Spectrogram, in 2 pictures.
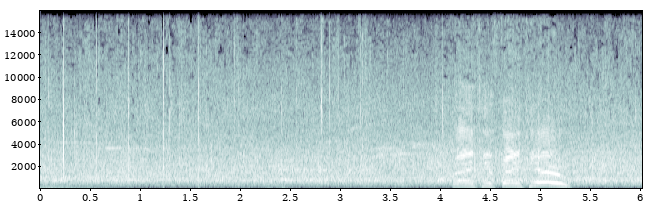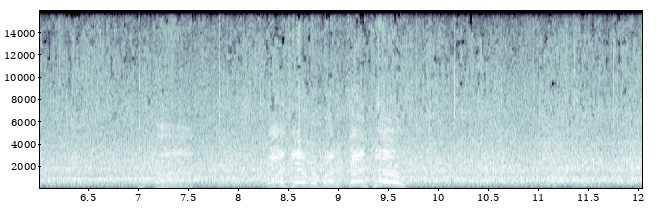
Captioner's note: cheers and applause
